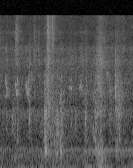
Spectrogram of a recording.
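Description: Small young native chickens cluck and peep softly inside a coop, with several brief calls rising over a steady farmyard background.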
